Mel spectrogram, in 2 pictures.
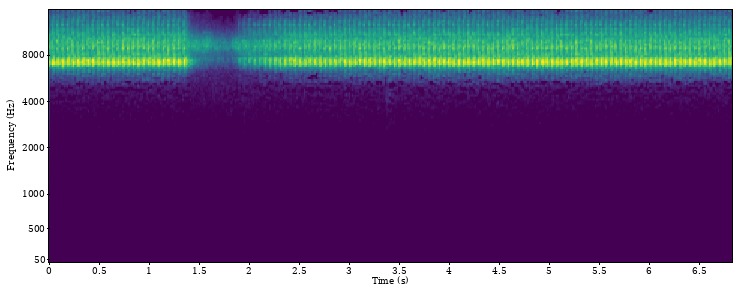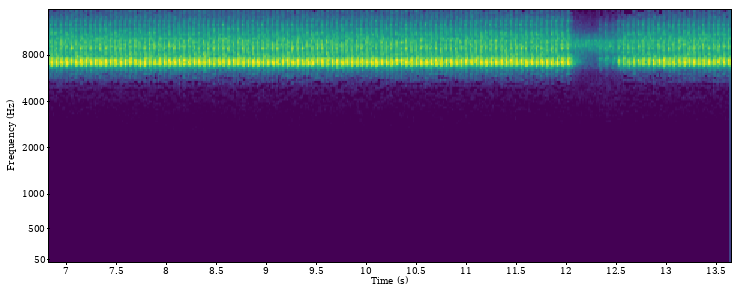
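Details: Continuous high, shrill grasshopper buzz without music, throbbing rapidly about four times a second, briefly dropping away twice, once early and once near the end, before resuming at full strength.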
